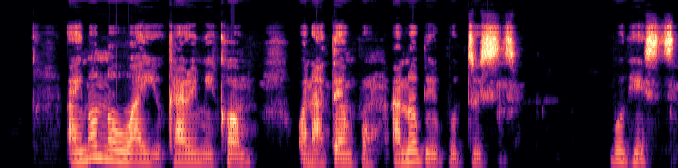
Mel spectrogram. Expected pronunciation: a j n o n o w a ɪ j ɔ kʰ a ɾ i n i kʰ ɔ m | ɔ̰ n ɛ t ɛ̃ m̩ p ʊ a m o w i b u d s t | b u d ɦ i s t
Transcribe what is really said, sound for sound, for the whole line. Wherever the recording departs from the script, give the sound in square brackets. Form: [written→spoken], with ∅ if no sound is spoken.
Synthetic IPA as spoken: a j n o n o w a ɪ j [ɔ→u] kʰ a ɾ i [n→m] i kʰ ɔ m | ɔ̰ n [ɛ→a] t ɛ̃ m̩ p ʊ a [m→n] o [w→b] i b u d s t | b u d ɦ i s t

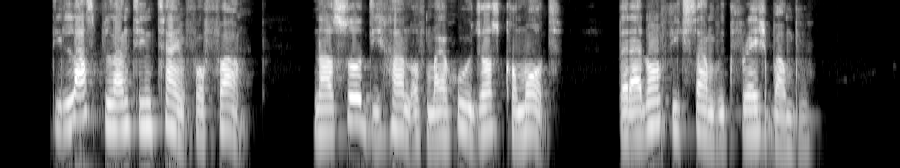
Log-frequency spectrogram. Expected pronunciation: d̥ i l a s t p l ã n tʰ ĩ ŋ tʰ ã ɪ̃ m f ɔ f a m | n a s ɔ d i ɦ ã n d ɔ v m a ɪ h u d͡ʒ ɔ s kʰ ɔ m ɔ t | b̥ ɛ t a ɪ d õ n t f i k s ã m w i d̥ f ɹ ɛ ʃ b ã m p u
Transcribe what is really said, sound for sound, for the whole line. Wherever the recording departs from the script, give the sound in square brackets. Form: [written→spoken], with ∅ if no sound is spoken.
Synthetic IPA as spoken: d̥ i l a s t p l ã n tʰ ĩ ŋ tʰ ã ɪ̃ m f ɔ f a m | n a s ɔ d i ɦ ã n d ɔ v m a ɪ h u d͡ʒ ɔ s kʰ ɔ m ɔ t | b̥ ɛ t a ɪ d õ n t f i k s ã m w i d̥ f ɹ ɛ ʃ b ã m [p→b] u

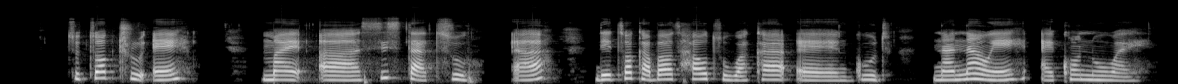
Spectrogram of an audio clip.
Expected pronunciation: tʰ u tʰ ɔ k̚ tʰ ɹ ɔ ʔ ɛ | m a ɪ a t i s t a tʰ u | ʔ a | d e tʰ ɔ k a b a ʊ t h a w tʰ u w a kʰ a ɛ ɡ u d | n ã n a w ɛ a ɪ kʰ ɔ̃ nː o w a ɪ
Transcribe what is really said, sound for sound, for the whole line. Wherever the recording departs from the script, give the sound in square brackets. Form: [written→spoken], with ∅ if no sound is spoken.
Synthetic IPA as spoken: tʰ u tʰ ɔ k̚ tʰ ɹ [ɔ→u] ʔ ɛ | m a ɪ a [t→s] i s t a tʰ u | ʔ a | d e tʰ ɔ k a b a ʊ t h a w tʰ u w a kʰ a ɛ ɡ u d | n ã n a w ɛ a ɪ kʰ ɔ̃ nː o w a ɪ

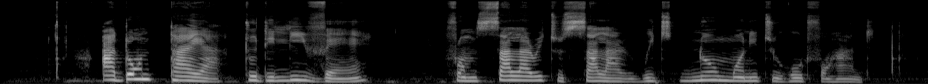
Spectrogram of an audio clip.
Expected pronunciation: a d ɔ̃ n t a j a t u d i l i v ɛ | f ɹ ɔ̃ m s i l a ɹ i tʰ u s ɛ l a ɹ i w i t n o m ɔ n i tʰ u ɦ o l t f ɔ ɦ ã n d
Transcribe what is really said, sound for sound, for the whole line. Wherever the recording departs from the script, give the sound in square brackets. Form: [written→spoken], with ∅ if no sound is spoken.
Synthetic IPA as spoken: a d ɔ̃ n t a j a t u d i l i v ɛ | f ɹ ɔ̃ m s [i→a] l a ɹ i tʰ u s [ɛ→a] l a ɹ i w i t n o m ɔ n i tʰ u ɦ o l [t→d] f ɔ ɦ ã n d

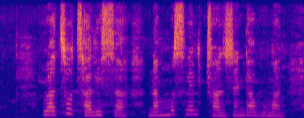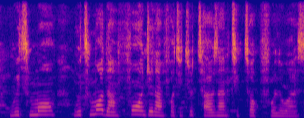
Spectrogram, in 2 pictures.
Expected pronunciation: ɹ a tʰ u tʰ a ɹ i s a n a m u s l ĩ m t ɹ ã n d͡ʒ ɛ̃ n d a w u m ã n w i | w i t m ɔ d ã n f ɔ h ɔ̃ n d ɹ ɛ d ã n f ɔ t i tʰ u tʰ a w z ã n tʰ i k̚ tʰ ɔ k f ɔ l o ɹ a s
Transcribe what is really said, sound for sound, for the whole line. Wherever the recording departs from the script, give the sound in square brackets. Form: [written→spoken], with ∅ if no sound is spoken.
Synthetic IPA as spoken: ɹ a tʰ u tʰ a [ɹ→l] i s a n a m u s l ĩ m t ɹ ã n d͡ʒ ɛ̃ n d a w u m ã n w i | w i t m ɔ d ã n f ɔ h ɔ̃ n d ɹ ɛ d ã n f ɔ t i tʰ u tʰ a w z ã n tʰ i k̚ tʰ ɔ k f ɔ l o [ɹ→∅] a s

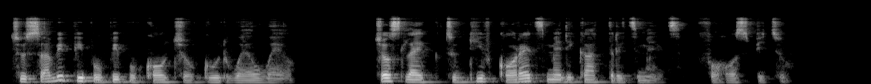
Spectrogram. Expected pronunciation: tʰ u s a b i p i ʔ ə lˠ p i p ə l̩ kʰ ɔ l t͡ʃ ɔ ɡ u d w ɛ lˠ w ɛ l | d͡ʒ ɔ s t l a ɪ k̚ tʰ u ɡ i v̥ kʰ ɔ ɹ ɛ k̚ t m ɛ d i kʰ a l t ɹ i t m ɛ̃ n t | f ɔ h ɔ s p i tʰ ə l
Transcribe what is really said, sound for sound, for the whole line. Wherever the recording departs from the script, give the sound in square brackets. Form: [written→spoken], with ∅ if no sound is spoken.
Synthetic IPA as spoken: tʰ u s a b i p i [ʔ→p] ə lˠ p i p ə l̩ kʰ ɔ l t͡ʃ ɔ ɡ u d w ɛ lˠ w ɛ l | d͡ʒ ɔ s t l a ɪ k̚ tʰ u ɡ i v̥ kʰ ɔ ɹ ɛ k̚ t m ɛ d i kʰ a l t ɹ i t m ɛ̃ n t | f ɔ h ɔ s p i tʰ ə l

